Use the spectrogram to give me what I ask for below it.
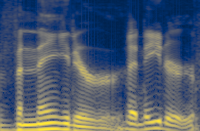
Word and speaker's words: Venator: Is that how you pronounce it? It is. Okay. Right on the dot. Venator.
